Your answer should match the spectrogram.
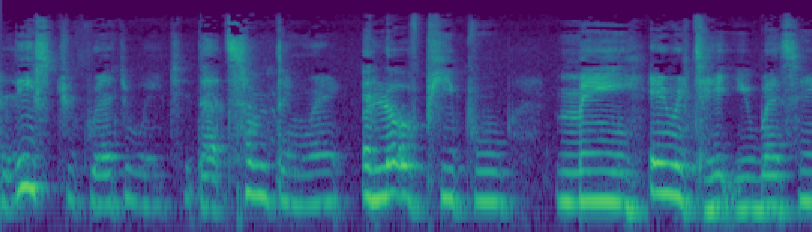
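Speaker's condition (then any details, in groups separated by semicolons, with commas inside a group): Cerebral palsy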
